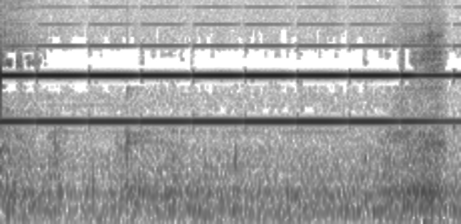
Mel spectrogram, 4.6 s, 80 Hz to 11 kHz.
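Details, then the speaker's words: Fiat 500 interior with diagnostic scanner connected for resets: a high electronic chime repeating about twice a second in a quiet cabin. Persistent seatbelt warning chime sounding without cause; it eventually stops. "It always does this seatbelt thing for some reason when you do this, don't know why. Right, we'll disconnect that. I wish it would shut up though, it does stop eventually."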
